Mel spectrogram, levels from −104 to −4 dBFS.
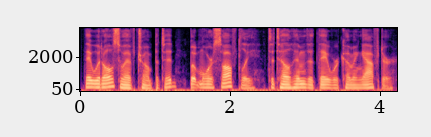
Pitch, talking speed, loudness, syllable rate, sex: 110 Hz, 225 wpm, -19 LUFS, 5.7 syllables/s, male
